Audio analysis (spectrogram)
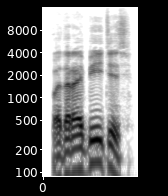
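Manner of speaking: insistent call; urging. A narrator's reading. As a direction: hurry them along firmly. Old woman urges swimmers on.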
